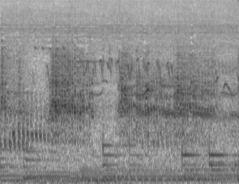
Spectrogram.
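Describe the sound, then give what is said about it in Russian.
A lion roars and growls in low, rumbling bursts, layered with other animal cries, from an animal documentary being watched. The sound stays loud and continuous for about three seconds. “Ты смотришь документальный фильм о животных?”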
